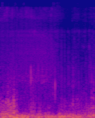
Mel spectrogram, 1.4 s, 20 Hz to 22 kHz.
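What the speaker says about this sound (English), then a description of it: "A little windy through this tunnel." Wind gusts through a roadside tunnel near Amboy Crater on Route 66, a low, rumbling buffet that rolls continuously against the microphone, close and fairly loud with no talking.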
